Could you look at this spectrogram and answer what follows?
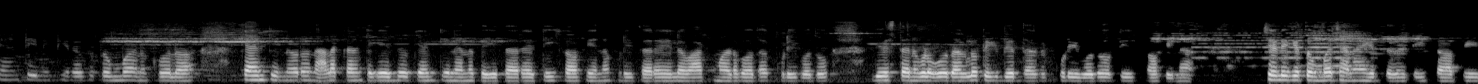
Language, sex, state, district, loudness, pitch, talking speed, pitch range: Kannada, female, Karnataka, Chamarajanagar, -18 LUFS, 180 Hz, 125 wpm, 165-190 Hz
